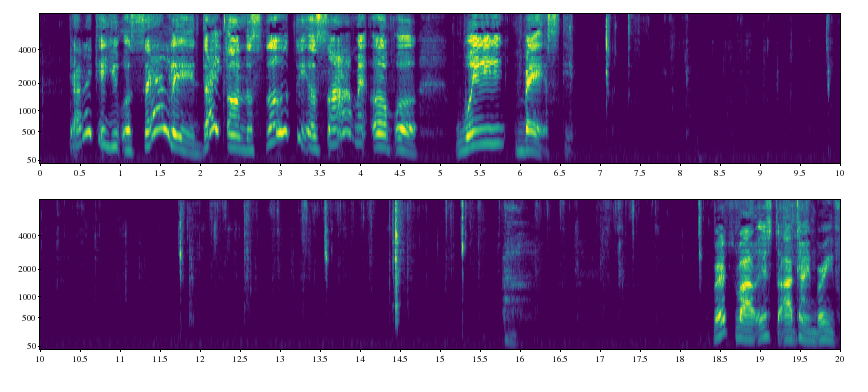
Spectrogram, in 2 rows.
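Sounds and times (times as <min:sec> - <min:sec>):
low steady hum: 0:00.0 - 0:20.0
person chewing food: 0:06.6 - 0:18.4.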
